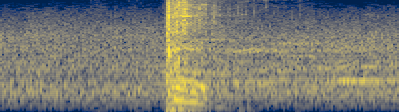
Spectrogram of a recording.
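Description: A heavy body slams onto a car roof with a loud crash.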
